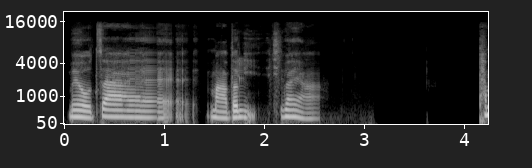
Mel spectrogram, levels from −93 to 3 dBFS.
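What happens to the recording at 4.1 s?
Nothing goes wrong at 4.1 s; the speech carries on intact through that moment with no dropout, click or distortion.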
